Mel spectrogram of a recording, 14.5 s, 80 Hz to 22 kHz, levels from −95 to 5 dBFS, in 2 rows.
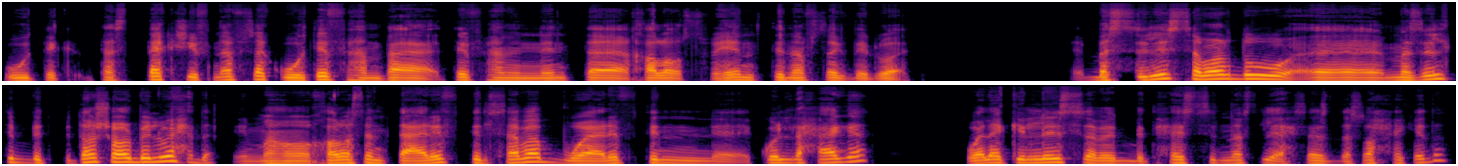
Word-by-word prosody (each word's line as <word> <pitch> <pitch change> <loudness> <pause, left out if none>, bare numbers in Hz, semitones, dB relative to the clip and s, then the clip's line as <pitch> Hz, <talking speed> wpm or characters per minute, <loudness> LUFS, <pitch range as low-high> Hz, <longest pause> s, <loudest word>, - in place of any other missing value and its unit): وتك 125 -1 -4
تستكشِف 145 +3 -2
نفْسك 155 +1 -1
وتفهَم 125 -3 +1
بقى، 125 -4 +1
تفهَم 135 -3 -2
إن 120 -1 -3
أنت 125 -1 0
خلاص 125 -2 0
فهمت 130 +3 -3
نفْسك 125 0 -2
دلوقتي، 115 0 -4 0.9
بس 140 +2 -2
لسه 195 +2 +4
برضه 195 -2 +6
آآ 130 -1 0
ما 135 +2 0
زلت 190 +6 0
بت 160 -3 -5
بتشعُر 195 +1 +5
بالوحدة، 195 -5 +3
ما 115 +1 -7
هو 120 -1 -1
خلاص 150 +5 +2
أنت 140 -5 -2
عرِفت 160 +6 +2
السبب 160 +3 +2
وعرِفت 130 +4 +1
إن 130 -6 -5
كلّ 155 +1 -1
حاجة، 175 +10 -1 0.5
ولكن 155 +3 +1
لسه 175 -4 +2
بت 130 -1 -1
بتحس 145 +5 -6
بنفْس 140 0 -7
الإحساس 135 -2 -4
ده، 110 -1 -12
صح 145 +3 -8
كده؟ 165 +4 -8
140 Hz, 165 wpm, -22 LUFS, 125-165 Hz, 0.9 s, برضه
